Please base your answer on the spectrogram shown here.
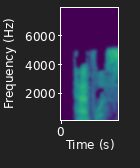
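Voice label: "hapless", English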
